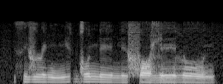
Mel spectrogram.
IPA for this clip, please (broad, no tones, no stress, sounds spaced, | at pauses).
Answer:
θ i v ɹ e ŋ ɲ ɪ ɡ o n eː n ɪː f ɔ ɮ eː l oː n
